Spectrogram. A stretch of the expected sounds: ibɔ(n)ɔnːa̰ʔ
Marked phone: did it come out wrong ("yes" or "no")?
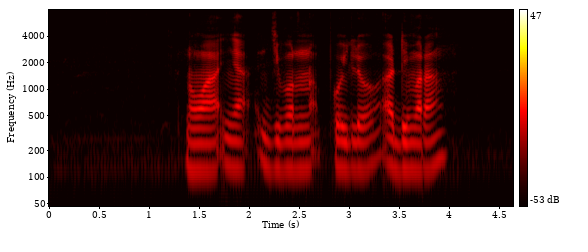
no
